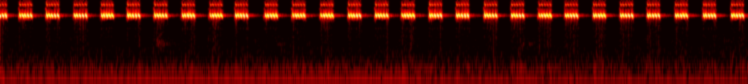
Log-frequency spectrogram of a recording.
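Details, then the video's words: A male cricket chirps in crisp, shrill pulses, evenly spaced at close to four per second throughout, with nothing else audible behind the regular rhythm. "Cricket Chirping Sound Effect"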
